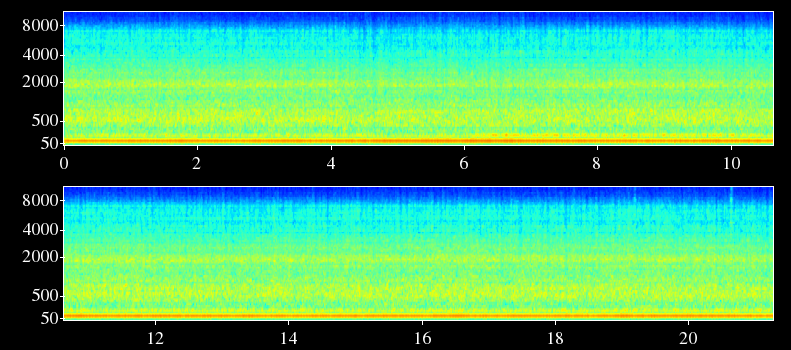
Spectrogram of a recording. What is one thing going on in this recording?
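Wood grinds against a spinning lathe spindle.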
